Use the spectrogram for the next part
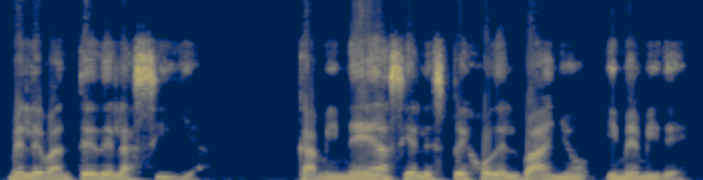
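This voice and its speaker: A woman in her sixties narrating a first-person story in a calm, measured way. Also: deep voice, no room sound. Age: 60s.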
